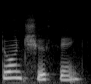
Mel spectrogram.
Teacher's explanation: you can mix T and ye in order to spice up your listening and say ch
